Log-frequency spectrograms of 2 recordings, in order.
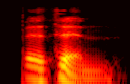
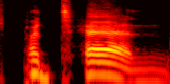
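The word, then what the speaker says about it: Petén: Patin. Oh, it's Paten. Okay, Paten. Patin. Okay, yeah, Paten.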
